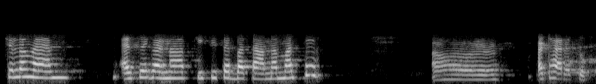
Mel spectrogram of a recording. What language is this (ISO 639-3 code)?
urd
